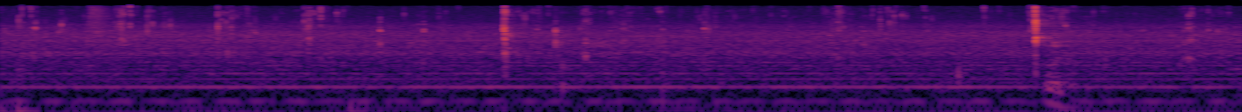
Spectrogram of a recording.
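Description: Close-miked wet chewing and mouth sounds of a person eating spaghetti, with scattered sharp clicks, the loudest about two and a half seconds in and just after five seconds, over a steady low hum.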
